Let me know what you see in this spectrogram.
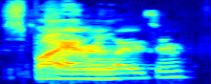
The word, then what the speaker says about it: spiralizer: Because I'm still looking for a really good zoodle, you know, or spiraler. I always say it wrong. – Spiralizer. – Thank you. – Spiralizer. Yes. Yeah, I know.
